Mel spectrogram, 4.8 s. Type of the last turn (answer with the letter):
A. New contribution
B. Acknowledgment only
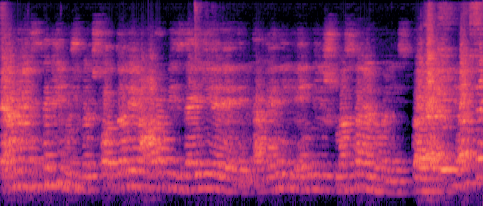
A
